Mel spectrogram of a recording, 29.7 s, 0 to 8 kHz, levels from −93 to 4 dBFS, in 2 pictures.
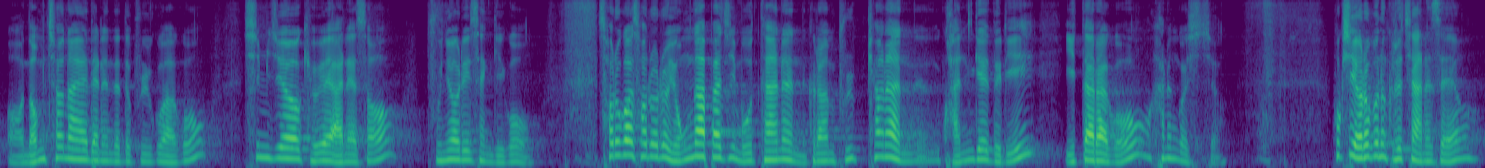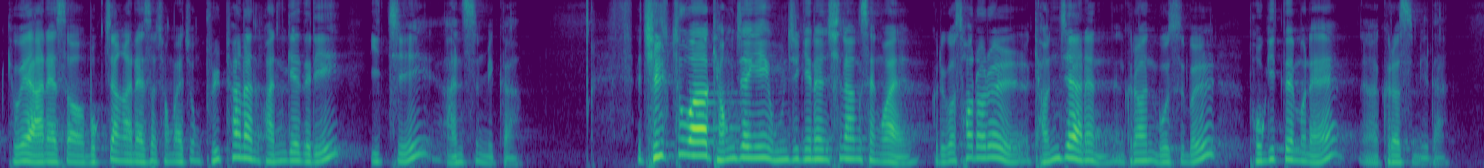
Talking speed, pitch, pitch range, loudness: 275 characters per minute, 150 Hz, 130-190 Hz, -28 LUFS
